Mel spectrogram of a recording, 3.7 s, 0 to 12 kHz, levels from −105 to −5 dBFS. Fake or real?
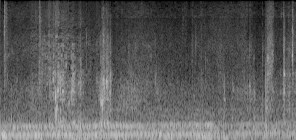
real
